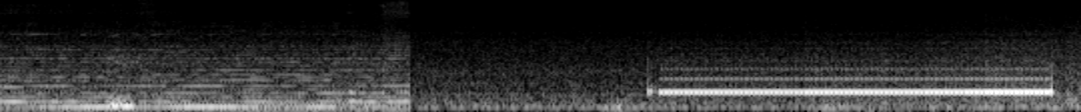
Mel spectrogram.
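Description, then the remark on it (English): Electronic telephone keypad tones as a phone call is dialed: one held, buzzy tone, a short pause, then a second, louder and steadier beep lasting about two seconds, clear with no talking. “I think he wonders now, like, why he gets phone calls every Thursday night.”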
